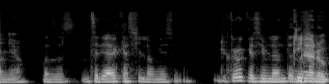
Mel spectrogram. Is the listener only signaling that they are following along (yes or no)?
no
